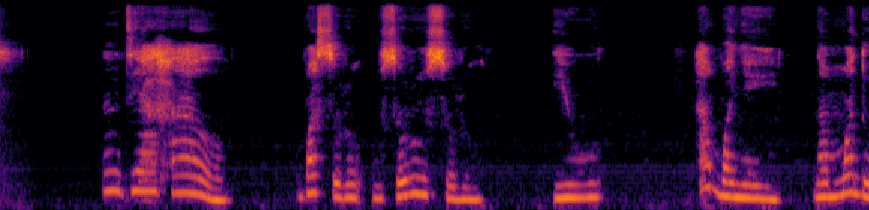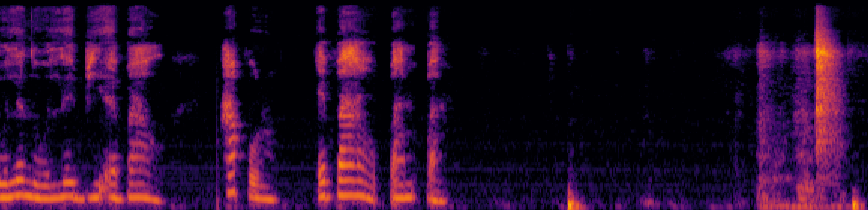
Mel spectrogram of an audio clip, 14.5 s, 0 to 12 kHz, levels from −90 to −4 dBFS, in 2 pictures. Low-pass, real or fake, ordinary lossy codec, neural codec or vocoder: 10.8 kHz; real; none; none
